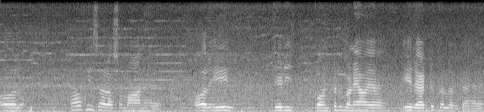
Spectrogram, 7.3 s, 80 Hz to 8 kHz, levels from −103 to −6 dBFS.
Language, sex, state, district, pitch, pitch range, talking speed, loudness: Punjabi, male, Punjab, Fazilka, 210 Hz, 190-225 Hz, 140 wpm, -19 LUFS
